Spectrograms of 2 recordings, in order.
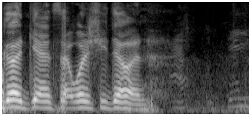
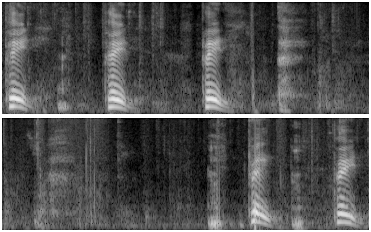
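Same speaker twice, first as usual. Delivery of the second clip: short, loud calls of the name; calling an animal; 3 dB louder than usual. Real, not acted. Keeper calls Petey over for a tomato, calling out. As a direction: call the animal over, one sharp word at a time.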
